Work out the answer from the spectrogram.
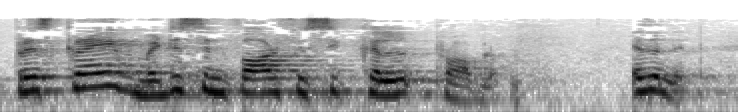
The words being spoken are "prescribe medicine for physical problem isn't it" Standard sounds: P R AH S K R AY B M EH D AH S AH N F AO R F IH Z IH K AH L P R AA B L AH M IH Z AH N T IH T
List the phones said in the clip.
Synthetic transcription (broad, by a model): P R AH S K R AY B M EH D AH S AH N F AO R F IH S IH K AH L P R AA B L AH M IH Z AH N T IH T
